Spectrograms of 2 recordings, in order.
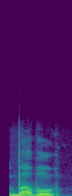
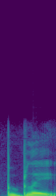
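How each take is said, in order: First: The name ends like the word bubble. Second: The name ends with an 'ay' sound. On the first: "I don't know if that's how you say it" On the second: "one of them fancy pronunciations like Bublé"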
